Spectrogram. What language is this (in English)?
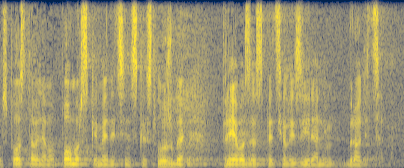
Croatian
